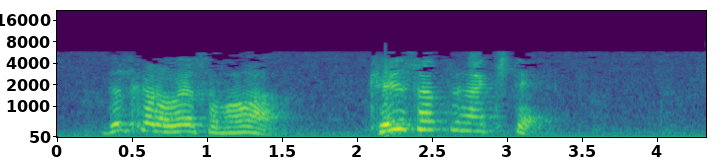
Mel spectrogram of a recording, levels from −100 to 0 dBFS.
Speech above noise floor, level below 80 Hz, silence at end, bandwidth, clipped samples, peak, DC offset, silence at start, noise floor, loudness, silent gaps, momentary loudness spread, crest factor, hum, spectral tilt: 29 dB; -48 dBFS; 1.1 s; 6 kHz; under 0.1%; 0 dBFS; 1%; 0.3 s; -45 dBFS; -18 LUFS; none; 13 LU; 20 dB; none; -8 dB/octave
